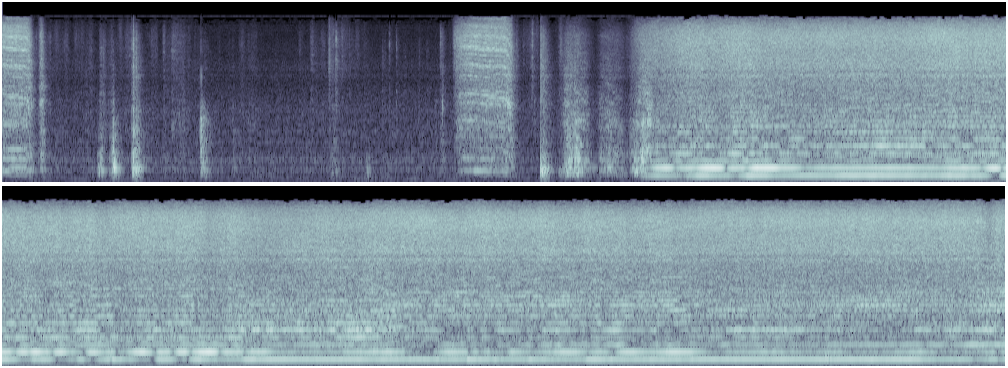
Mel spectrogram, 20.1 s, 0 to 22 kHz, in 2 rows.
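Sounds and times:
orbital sander humming: 0:06.4 - 0:20.0.

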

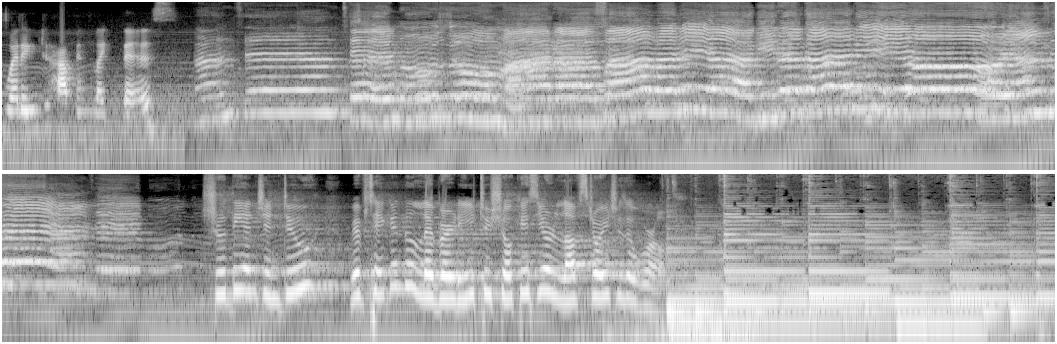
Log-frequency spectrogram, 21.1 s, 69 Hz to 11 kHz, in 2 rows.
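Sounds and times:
low steady accompaniment: 0:00.0 - 0:21.0
woman singing: 0:11.9 - 0:17.3.

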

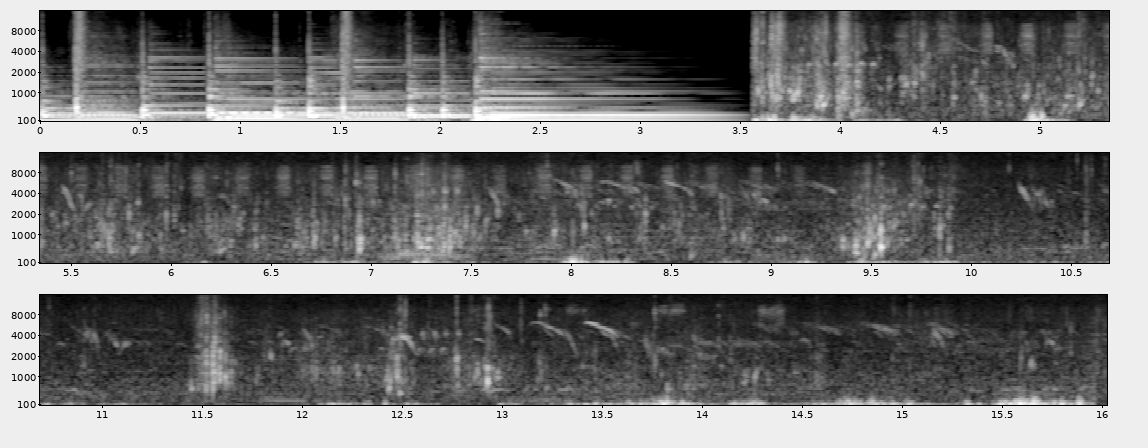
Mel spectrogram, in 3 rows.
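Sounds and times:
splashing in muddy water: 0:03.6 - 0:14.6.

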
